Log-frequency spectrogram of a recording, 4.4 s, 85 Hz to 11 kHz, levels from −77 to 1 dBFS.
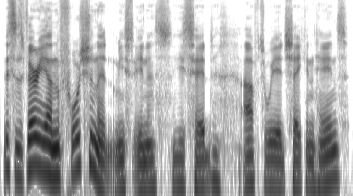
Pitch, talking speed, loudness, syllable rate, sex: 120 Hz, 175 wpm, -19 LUFS, 5.3 syllables/s, male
